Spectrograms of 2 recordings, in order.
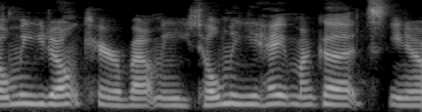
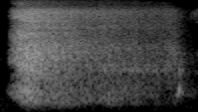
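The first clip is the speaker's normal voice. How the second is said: long breathy sigh; weary sigh. Real, not acted. Fed up with waiting for her to get done, long sigh. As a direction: let out a heavy exhale.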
